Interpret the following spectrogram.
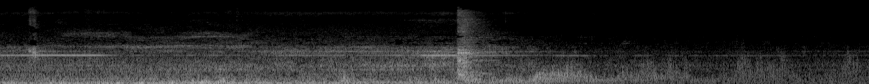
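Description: Traffic rumble on a wet city street, fading away over the last few seconds, with a thin steady whine early on and a sharp short noise about halfway through.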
